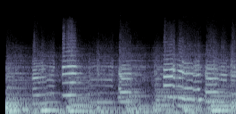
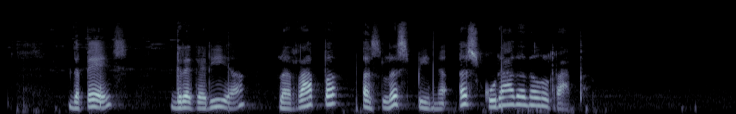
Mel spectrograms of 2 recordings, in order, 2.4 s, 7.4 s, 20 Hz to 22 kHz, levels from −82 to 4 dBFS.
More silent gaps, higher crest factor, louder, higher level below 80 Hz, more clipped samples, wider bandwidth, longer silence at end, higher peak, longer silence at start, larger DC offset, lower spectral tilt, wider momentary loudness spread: neither; about the same, 14 dB vs 18 dB; first, -20 LUFS vs -27 LUFS; first, -32 dBFS vs -76 dBFS; neither; about the same, 10 kHz vs 11 kHz; second, 0 s vs 1.7 s; first, -4 dBFS vs -10 dBFS; second, 0.05 s vs 0.7 s; neither; first, -6.5 dB/octave vs -5 dB/octave; second, 5 LU vs 11 LU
